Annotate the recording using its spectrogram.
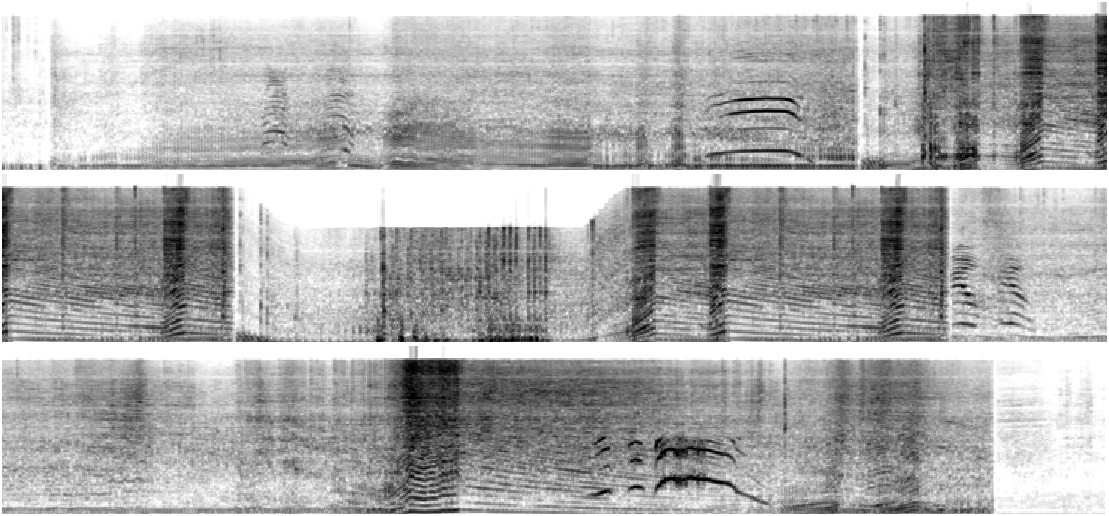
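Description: Dirt bike engines revving, their pitch rising and falling again and again, stopping abruptly near the end.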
